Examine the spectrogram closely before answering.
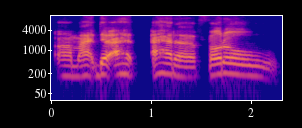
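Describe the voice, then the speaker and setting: A woman's voice: on the low side, normal speed, no room sound, clean studio sound. A young woman singer, born in Haiti, talking casually as an interview guest, with slang and many fillers. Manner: relaxed, slangy, with frequent fillers.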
